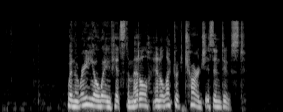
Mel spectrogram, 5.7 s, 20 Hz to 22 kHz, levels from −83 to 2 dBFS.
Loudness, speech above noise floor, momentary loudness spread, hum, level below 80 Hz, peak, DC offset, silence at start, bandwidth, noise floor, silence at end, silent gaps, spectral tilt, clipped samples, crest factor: -23 LUFS; 59 dB; 10 LU; none; -62 dBFS; -8 dBFS; under 0.1%; 1.35 s; 11.5 kHz; -82 dBFS; 0.8 s; none; -6 dB/octave; under 0.1%; 16 dB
